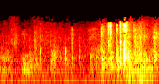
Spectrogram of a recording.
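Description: An apartment door is opened after the buzzer sounds: a couple of sharp latch clicks, then a louder rattling, scraping swing lasting about half a second, with no voices.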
